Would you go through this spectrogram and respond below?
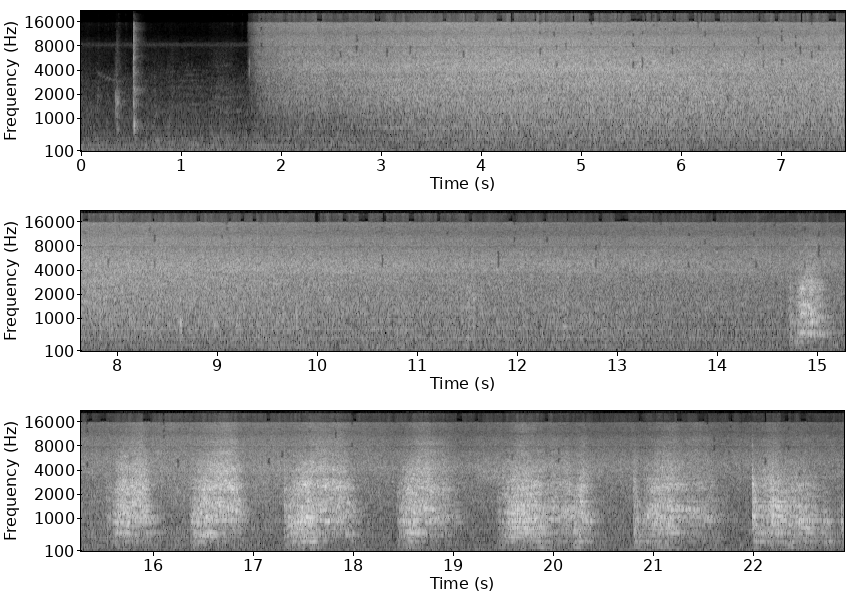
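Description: A hot Blackstone griddle hisses loudly and steadily as it steams while being cleaned, then gives way to a run of rhythmic scraping and wiping bursts, close up and without talk.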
